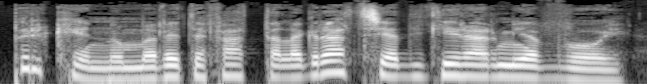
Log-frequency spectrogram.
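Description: A man reading an audiobook who voices a gentle, devout young woman, pleading in distress. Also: fairly high pitch, moderate pace, smooth, dry recording, studio quality, natural voice. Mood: anguished pleading. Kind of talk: audiobook character voice.

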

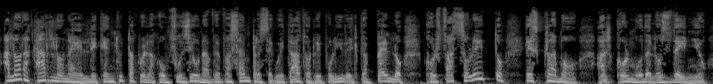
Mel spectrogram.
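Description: A man reading a first-person diary story aloud as an audiobook, with expressive delivery and dramatic pitch swings. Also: husky. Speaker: reader.

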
